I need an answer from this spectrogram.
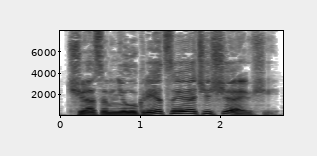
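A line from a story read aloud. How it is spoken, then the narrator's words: Deep bass voice. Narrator (Russian): Пробасил он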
